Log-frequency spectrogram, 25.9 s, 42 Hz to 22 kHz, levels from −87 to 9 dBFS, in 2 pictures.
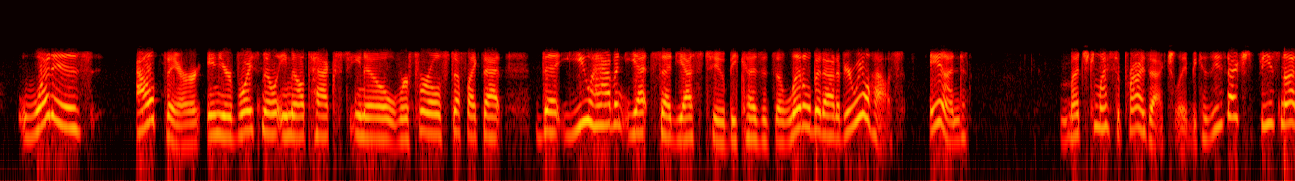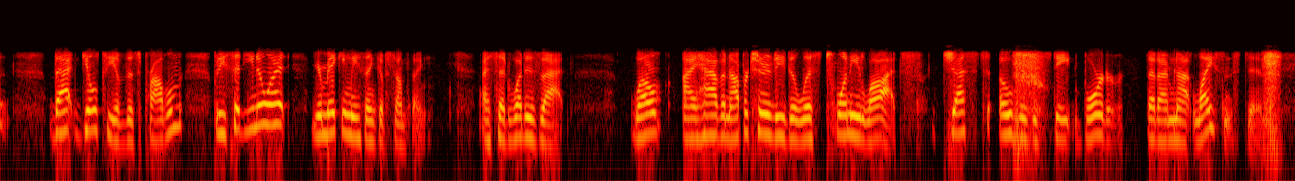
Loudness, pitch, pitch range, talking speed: -29 LUFS, 205 Hz, 185-240 Hz, 190 wpm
